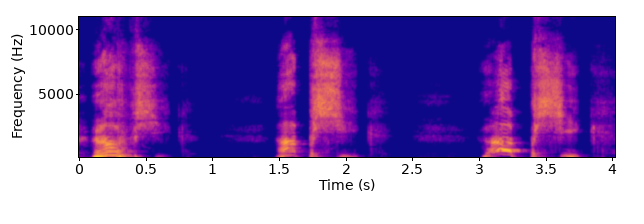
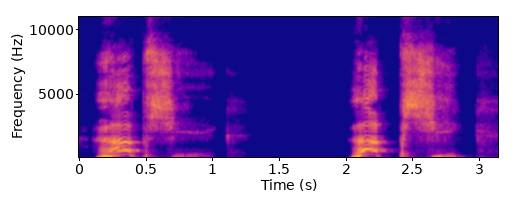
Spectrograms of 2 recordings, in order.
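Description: First: Three high, loud sneezes, ap-sik; three acted sneezes. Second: Two big high sneezes, hap-sik; loud acted sneezes. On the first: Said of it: "I znowu kichnął trzy razy". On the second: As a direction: sneeze loudly twice, rising the second time. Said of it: "I znowu kichnął dwa razy".

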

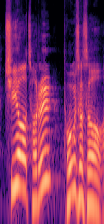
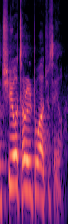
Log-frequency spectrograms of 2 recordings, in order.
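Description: First: Loud, very slow, measured verse reading; stately, drawn-out recitation; scripture reading aloud. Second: Understated imitation of a humble plea; pleading woman. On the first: Real, not acted. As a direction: read it out deliberately for the congregation to join. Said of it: "같이 읽겠습니다". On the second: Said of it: "절을 하면서 그냥 납작 엎드렸어요".

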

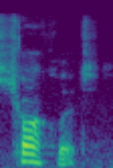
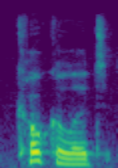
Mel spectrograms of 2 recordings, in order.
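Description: First: Chocolate with a "ch" at the start; standard pronunciation. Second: Cocolet with a hard K, like cocoa; deliberate mispronunciation. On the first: Contrasting it with the cocoa plant, chocolate with usual CH. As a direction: say chocolate as CHOK-lit. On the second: Arguing from the cocoa plant, cocolet said with hard K. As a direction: say cocolet as KOH-kuh-let. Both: Shown as a demonstration. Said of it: "it's chocolate".

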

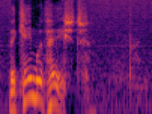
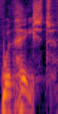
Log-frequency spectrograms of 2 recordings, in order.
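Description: First: They came with haste drawn out very slow, leaning on "with"; stress on with haste. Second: Said in the usual way. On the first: Shown as a demonstration. Preacher slowing down to stress the shepherds' hurry. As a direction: linger over "with haste" to make the point.

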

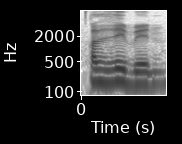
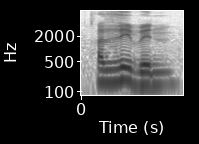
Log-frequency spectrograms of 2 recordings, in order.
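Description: The two takes are said the same way.

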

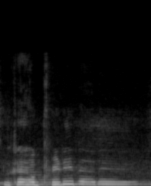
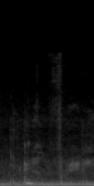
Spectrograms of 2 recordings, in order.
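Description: First: Said in the usual way. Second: Breathless whisper, no voice. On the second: Real, not acted. Fan whispering in awe at the video.

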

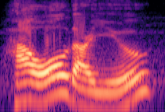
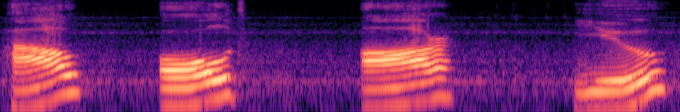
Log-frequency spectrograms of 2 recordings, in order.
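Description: First: Said in the usual way. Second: Put-on HOW, OLD, ARE, YOU each drawn out alone; word by word. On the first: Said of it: "Así se pregunta la edad". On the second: Shown as a demonstration. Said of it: "un poquito difícil de pronunciar".

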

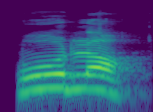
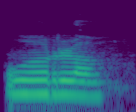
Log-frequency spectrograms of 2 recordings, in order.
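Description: First: A loud yell of "Urlo!"; shouting. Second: Said in the usual way. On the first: Real, not acted.

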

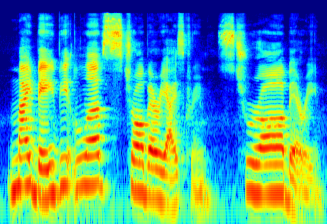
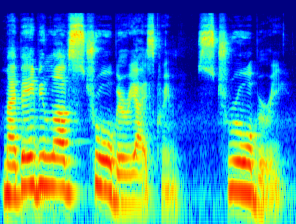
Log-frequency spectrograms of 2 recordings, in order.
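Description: First: Slow "strawberry" with an open aw; American open vowel. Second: Slow "strawberry" with rounded closed oh; British closed vowel. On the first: Teacher demonstrating American, slow open-vowel "strawberry". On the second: Teacher demonstrating British, slow closed-O "strawberry". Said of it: "Agora, britânico". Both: Shown as a demonstration.

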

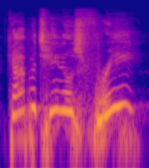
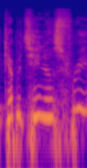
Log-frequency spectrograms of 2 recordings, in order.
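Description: First: High, slow, drawn-out rise on "free"; incredulous question. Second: Said in the usual way. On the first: Retold or imitated. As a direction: savour the disbelief, stretching it upward. Repeats the attendant in disbelief.

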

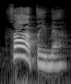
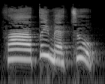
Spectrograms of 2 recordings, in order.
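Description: First: فاطمة lower, ending in h without -tu; final ta dropped. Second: فاطمة drawn out with a full -tu ending; final ta sounded. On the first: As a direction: say فاطمة as faatimah. (نطق فاطمة بحذف التاء: فاطمه) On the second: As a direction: say فاطمة slowly as faatimatu. (نطق فاطمة ببطء مع التاء: فاطمةُ) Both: Shown as a demonstration. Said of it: "عندما أقول فاطمة".

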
